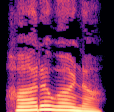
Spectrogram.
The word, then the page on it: ಹಾರಿವಾಣ: kannada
